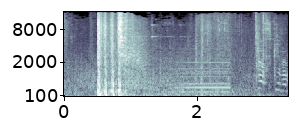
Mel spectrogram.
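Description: Automatic weapon gunfire in an Apex Legends arena match: a sharp, loud burst of rapid shots close by, then a few fainter scattered shots and a short electronic tone, with no talking.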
